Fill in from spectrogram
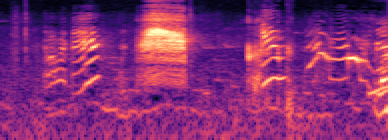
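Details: A pet common myna talks in speech-like voiced syllables that rise and fall, prompted by people speaking Bengali. A harsh hissing burst comes midway, then more chattering, word-like phrases.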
